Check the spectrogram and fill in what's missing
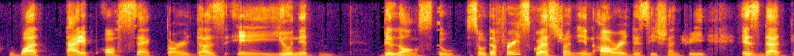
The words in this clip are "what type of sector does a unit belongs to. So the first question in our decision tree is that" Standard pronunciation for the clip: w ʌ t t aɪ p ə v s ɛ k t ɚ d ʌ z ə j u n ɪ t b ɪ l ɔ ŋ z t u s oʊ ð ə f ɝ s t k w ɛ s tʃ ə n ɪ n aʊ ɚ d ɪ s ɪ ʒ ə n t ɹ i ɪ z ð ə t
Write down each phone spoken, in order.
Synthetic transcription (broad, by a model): w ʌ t t aɪ p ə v s ɛ k t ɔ d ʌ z ə j u n ɪ t b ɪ l ɔ ŋ s t u s oʊ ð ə f ɝ s t k w ɛ s tʃ ə n ɪ n aʊ ɚ d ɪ s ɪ ʃ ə n t ɹ i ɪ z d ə t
